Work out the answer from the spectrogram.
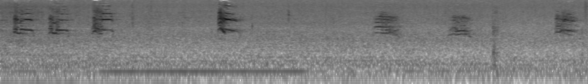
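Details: Seagulls calling on a sunny day near Quebec City: harsh, nasal, squawking calls repeated in separate bursts every second or so, with a steady low hum in the background.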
